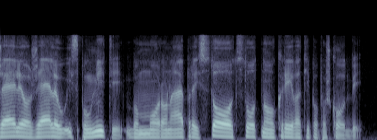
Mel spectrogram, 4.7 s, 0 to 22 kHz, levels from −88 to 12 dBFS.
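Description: Nothing here counts as a technical fault; it's just a bit of speech carried over G.722 wideband telephone coding, so the top end stops at about 7.7 kHz and the upper band has that faint hiss you'd expect.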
